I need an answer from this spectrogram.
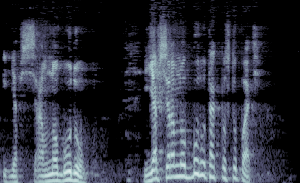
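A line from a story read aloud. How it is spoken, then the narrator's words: Shouting. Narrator (Russian): А мой брат кричал на полу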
